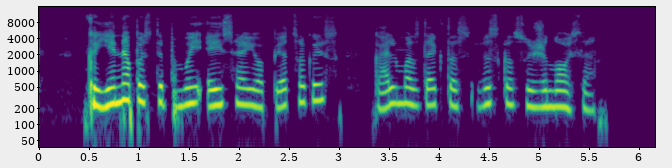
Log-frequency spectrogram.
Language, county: Lithuanian, Vilnius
